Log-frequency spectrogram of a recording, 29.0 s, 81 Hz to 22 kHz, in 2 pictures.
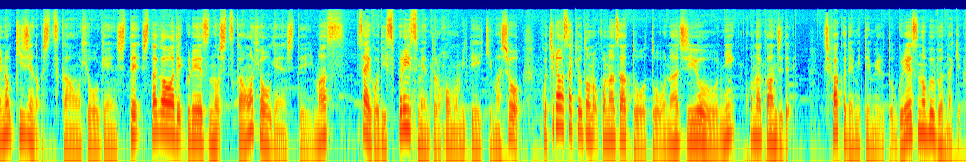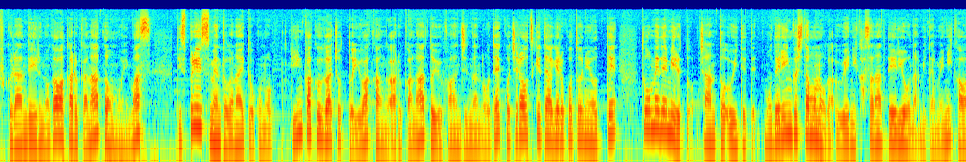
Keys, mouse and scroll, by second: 1.9 ctrl+shift+click, 3.3 middle click, 6.1 click, 7.4 m, 8.9 middle click, 9.2-9.9 scroll up 3, 10.7 click, 11.4 m, 14.2 m, 15.3 m, 15.9 m, 16.5 m, 17.1 scroll up 1, 21.8 click, 22.1 m, 23.4-24.1 scroll down 3, 24.1-24.4 middle drag, 24.7 scroll down 1, 27.3-28.9 middle drag.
